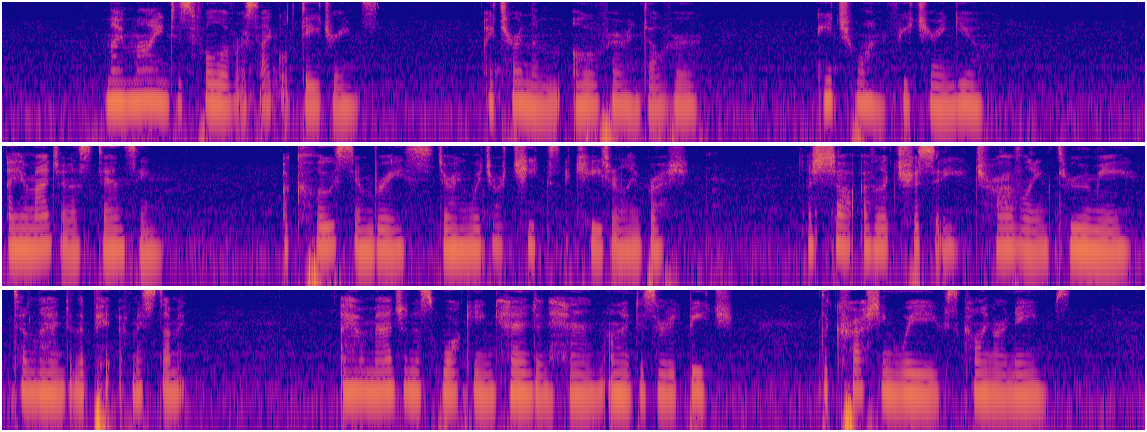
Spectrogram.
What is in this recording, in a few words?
Poem; Musings Poem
